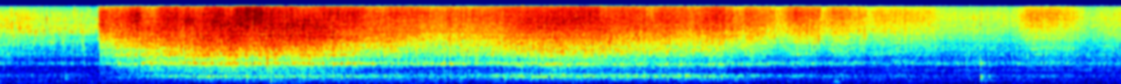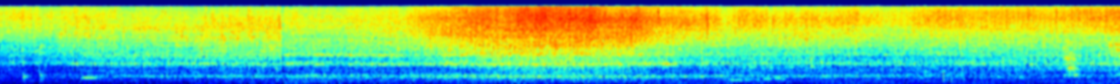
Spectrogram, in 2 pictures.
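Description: Hissing and sizzling from an aluminium pot of water and vegetables heating on a clay stove, jumping up about a second in and then swelling louder and softer over several seconds.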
